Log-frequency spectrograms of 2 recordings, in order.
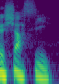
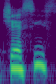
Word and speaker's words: chassis: y first is the chassi chassi isn't it chassis it's a French word shi shi I've been saying it wrong all this well okay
